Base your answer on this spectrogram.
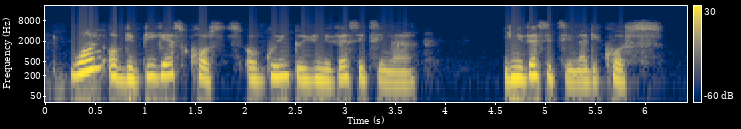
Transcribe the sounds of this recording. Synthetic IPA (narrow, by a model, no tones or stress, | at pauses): wɔ̃nɔvdəbiɡɛstkʰɔstsɔvɡoĩntujunivɛsitina | junivɛsitʰinadikʰɔst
